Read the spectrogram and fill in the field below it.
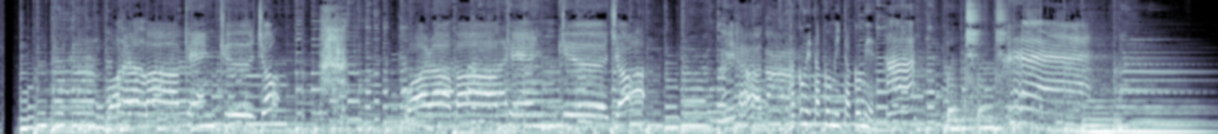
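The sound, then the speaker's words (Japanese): A bright, steady musical jingle plays for about eighteen seconds, with a warbling sung melody over full backing instruments, holding an even loudness before fading out at the very end. “じゃあ、ちょっとジングルです。”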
